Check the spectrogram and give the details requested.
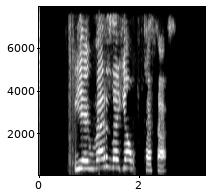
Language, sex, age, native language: Icelandic, male, 8, Icelandic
